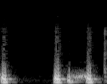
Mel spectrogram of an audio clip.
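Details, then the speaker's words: Systolic ejection murmur: heart sounds with a soft whooshing murmur filling the gap between S1 and S2; teaching recording contrasted with a diastolic murmur. "okay so this first sound you're going to hear is a systolic ejection murmur meaning it occurs between s1 and s2"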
